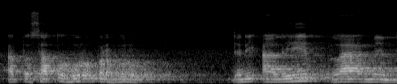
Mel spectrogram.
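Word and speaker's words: الم: satu huruf perhuruf jadi alif.lam.mim jadi jangan dibaca alamat tidak boleh tidak boleh diangkat Ini seolah-olah kita lagi mengeja enggak ada pernah kejadian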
